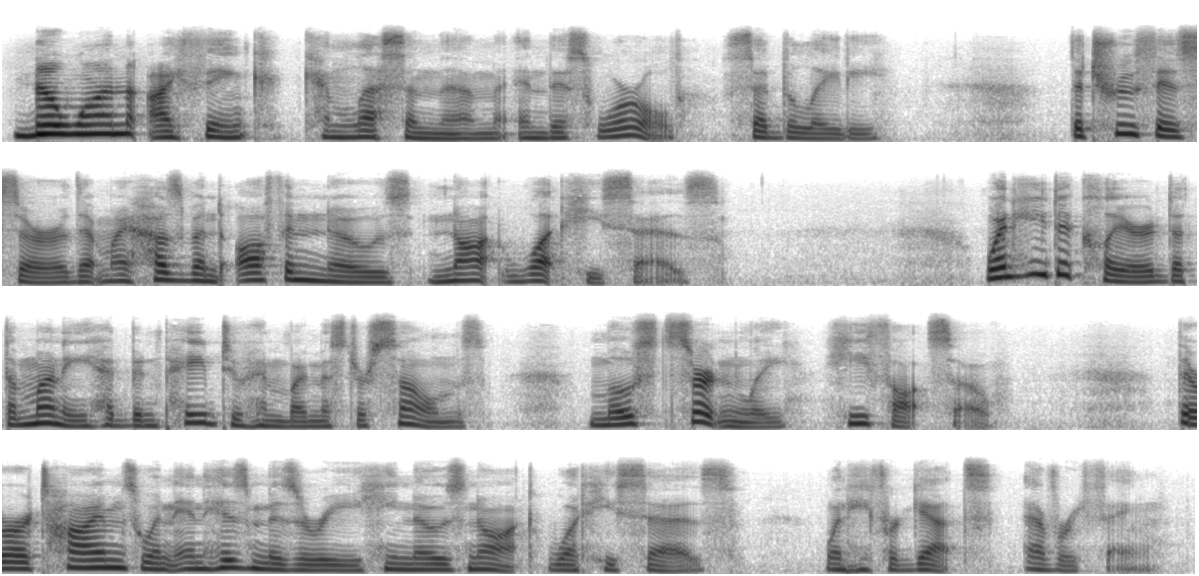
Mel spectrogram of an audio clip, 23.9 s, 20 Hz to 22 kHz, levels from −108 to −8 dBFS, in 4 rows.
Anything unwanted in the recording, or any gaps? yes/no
no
